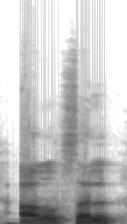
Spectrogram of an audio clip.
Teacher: را ساکن سے پہلے زبر ہے تو اس را کو پور کریں گے، یعنی آواز بھاری ہوگی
